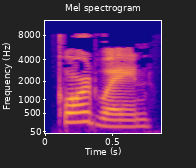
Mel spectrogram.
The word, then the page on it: cordwain: British English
